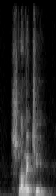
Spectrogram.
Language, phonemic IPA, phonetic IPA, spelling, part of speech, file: Dutch, /ˈslɑŋətjə/, [ˈslɑŋət͡ɕə], slangetje, noun, Nl-slangetje.ogg
- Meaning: diminutive of slang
